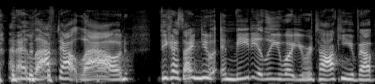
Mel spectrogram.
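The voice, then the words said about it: Slightly froggy, hoarse voice. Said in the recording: “my voice is a little froggy today. I actually lost my voice”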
